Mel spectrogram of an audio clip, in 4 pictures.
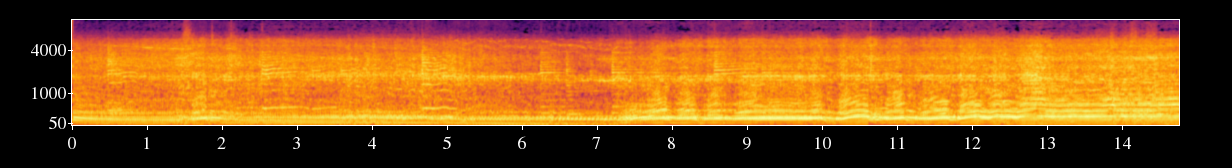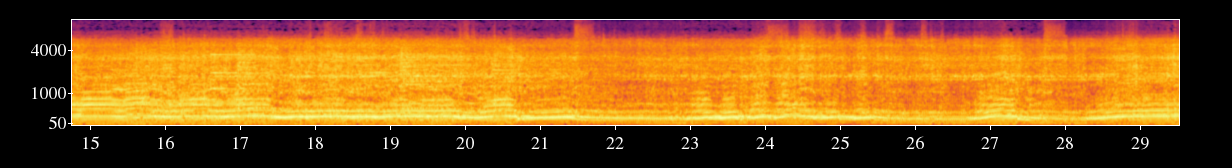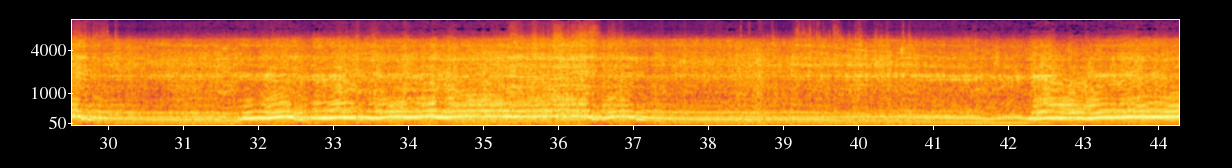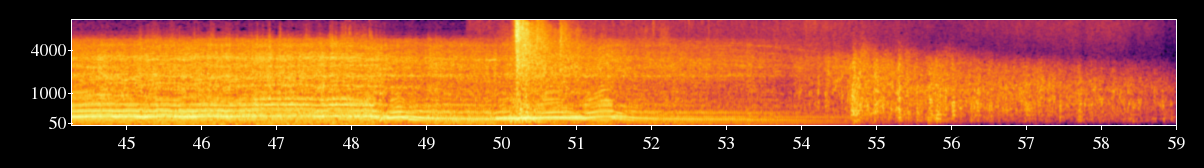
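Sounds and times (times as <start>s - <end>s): atv engine revving: 0.0s - 55.5s
sharp knock: 50.0s - 53.0s.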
